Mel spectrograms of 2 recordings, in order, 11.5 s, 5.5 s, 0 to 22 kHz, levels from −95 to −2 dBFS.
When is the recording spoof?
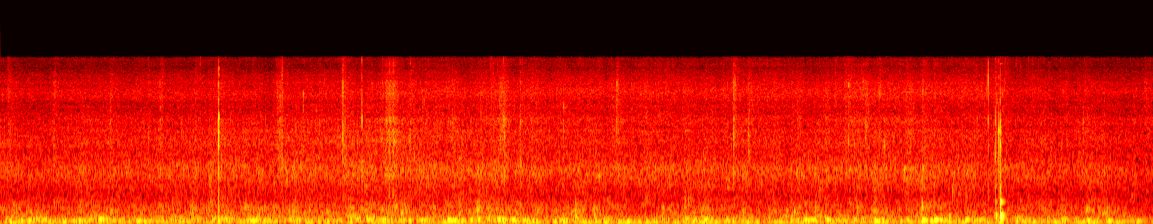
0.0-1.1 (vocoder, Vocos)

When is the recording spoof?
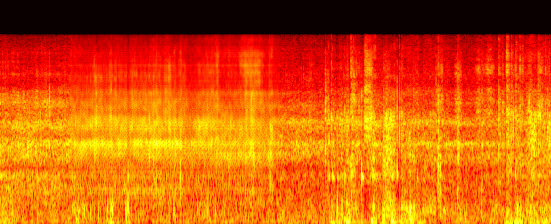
0.7-2.8 (vocoder, Vocos)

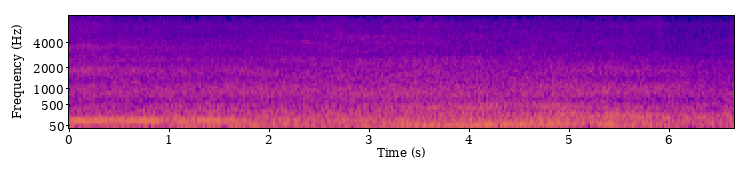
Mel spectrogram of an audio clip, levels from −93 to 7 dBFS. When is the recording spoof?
1.1-2.7 (vocoder, Vocos)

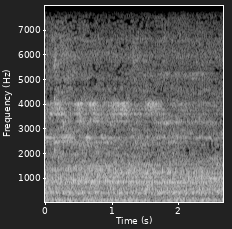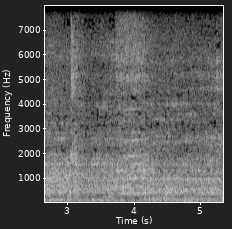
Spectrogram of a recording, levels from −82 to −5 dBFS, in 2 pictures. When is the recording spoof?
none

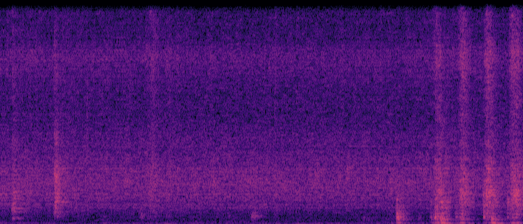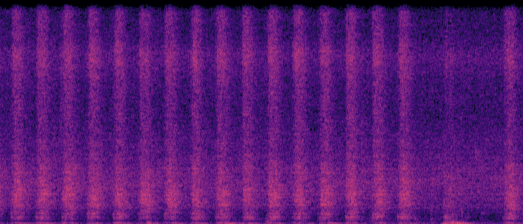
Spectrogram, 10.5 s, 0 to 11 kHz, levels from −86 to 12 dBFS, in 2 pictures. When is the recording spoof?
0.0-1.7 (vocoder, Vocos); 3.3-4.5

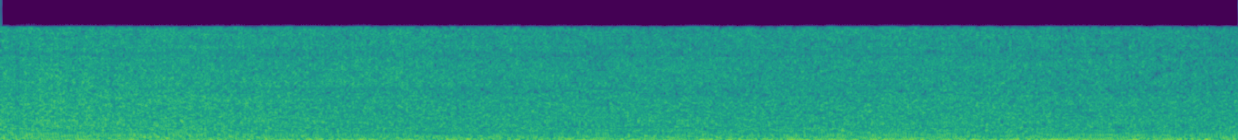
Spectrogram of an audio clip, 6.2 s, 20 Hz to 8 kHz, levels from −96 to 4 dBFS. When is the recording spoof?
0.0-6.2 (vocoder, Vocos)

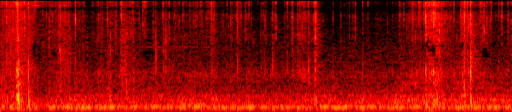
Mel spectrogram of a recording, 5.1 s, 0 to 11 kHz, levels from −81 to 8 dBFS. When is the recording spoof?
none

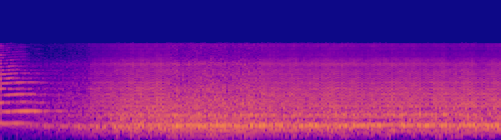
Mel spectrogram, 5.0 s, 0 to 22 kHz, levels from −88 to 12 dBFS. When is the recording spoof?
0.9-1.7 (vocoder, Vocos); 2.6-5.0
